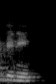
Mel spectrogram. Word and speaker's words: Vinnie: Is it Vinley or Vinny? I go by Vinny. Yeah, Vinny.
